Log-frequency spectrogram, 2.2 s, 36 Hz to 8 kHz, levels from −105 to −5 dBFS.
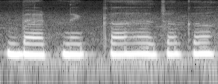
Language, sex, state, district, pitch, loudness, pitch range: Hindi, female, Bihar, Patna, 245 Hz, -12 LUFS, 240-250 Hz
